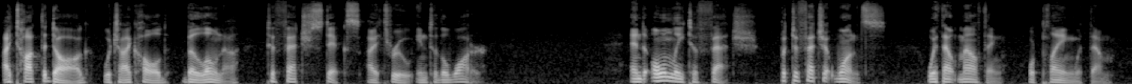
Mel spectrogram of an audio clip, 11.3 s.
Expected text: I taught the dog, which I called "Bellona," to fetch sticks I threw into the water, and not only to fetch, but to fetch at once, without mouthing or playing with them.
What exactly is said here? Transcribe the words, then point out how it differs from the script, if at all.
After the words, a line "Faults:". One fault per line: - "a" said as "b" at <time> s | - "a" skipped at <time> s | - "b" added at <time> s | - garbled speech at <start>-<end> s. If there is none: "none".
I taught the dog, which I called "Bellona," to fetch sticks I threw into the water, and only to fetch, but to fetch at once, without mouthing or playing with them.
Faults:
- "not" skipped at 6.5 s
